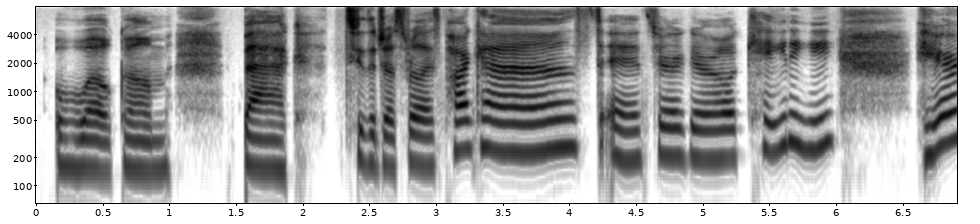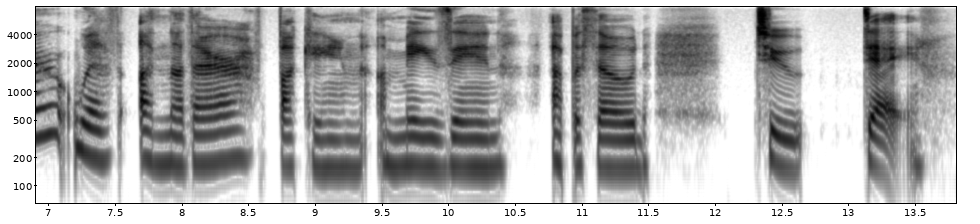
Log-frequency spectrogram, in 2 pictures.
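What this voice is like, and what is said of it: Voice sounds sick. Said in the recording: “I'm sick. You could probably hear it in my voice”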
